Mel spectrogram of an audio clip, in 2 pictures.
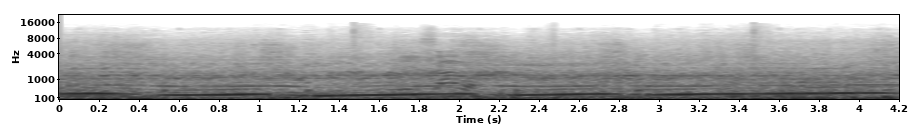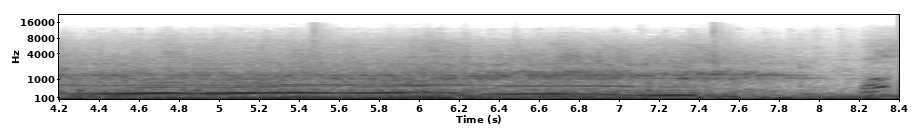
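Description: A car engine roars at high revs, rising and falling in pitch.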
